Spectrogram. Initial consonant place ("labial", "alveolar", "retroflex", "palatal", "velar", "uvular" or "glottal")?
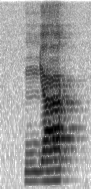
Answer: palatal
